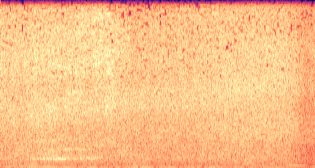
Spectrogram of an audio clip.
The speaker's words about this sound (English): I can speak whale. Ooh, there's one now. Let's take a listen.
